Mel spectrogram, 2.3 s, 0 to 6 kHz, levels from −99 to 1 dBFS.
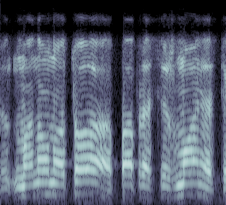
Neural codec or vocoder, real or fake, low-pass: none; real; 5.4 kHz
